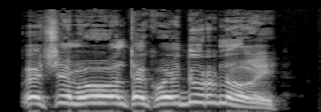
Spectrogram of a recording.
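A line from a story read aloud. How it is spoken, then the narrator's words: Moaning. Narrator (Russian): простонал он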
